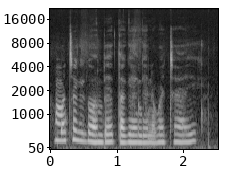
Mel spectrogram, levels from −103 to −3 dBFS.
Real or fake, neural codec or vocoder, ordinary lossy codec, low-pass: fake; vocoder, 44.1 kHz, 128 mel bands every 512 samples, BigVGAN v2; none; none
